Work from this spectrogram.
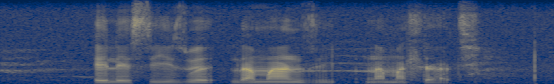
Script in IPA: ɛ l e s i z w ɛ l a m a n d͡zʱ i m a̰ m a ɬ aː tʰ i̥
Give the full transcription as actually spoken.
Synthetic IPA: ɛ l e s i z w ɛ l a m a n d͡zʱ i n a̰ m a ɬ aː tʰ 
